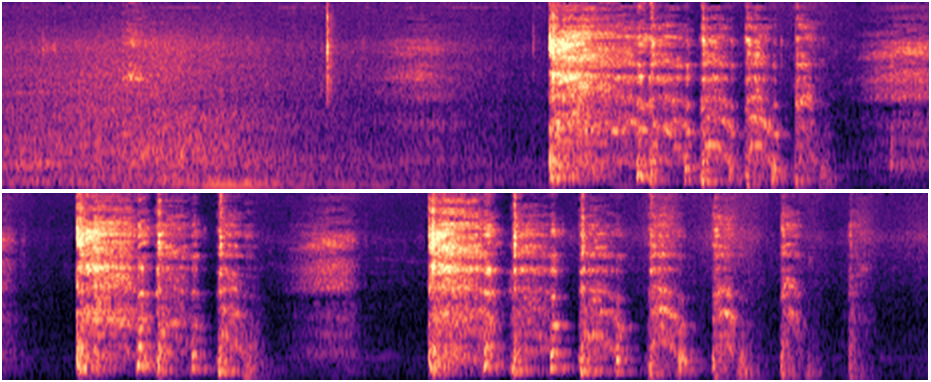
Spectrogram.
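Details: Adult morning cough with catarrh still in the chest and throat: three bouts of rapid, loose, rattling coughs, each separated by a breath; productive cough with throat clearing.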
